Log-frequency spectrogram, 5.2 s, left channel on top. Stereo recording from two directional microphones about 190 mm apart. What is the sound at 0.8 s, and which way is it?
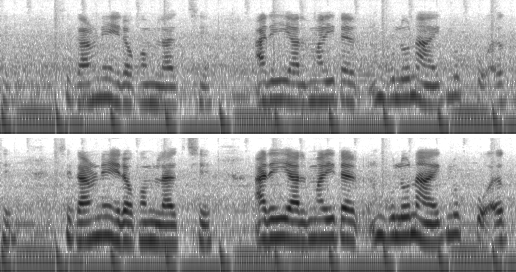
Speech, 25° right (ahead or behind).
